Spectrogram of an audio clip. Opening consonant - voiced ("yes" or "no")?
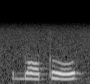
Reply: yes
